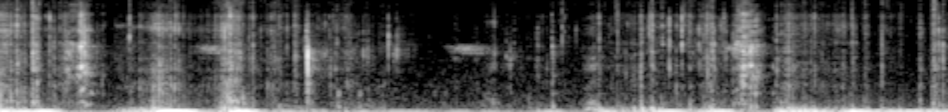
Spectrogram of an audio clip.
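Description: A pink solid bar of dry soap held in the hand is shaved with a metal utility blade. Soft, dry scraping and crinkly crunching strokes sound over a low rumble, with occasional brief bright clicks.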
